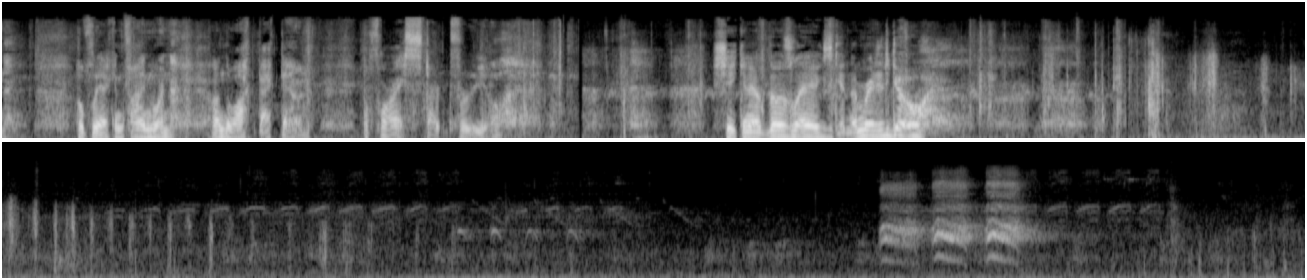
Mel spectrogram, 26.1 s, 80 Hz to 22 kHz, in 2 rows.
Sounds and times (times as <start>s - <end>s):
Walk, footsteps: 2.4s - 7.8s, 9.6s - 15.2s.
